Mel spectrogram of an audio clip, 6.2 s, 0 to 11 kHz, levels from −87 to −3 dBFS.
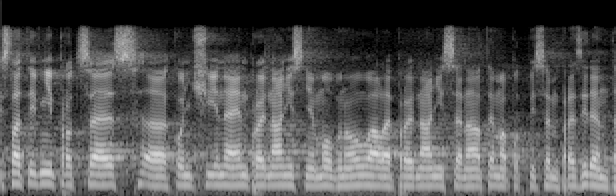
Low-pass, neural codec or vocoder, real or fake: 7.2 kHz; none; real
